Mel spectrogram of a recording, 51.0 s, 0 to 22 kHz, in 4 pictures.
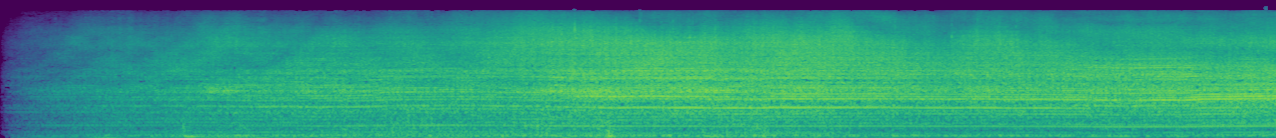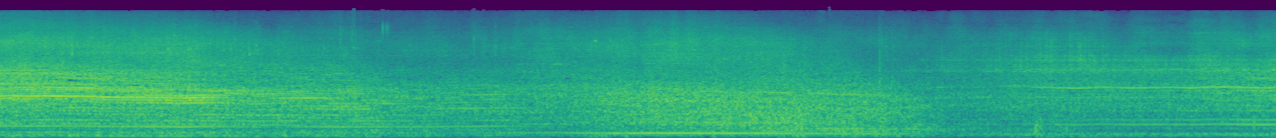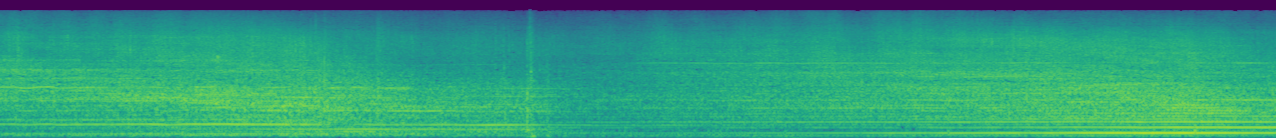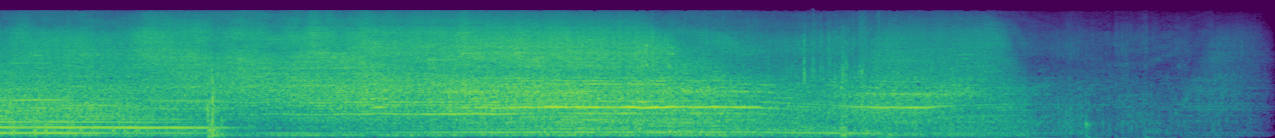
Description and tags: snowmobiles pass by2
snowmobiles pass by
pass, snowmobiles, by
